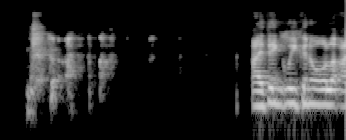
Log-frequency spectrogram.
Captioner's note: laughing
